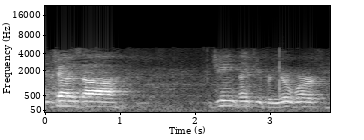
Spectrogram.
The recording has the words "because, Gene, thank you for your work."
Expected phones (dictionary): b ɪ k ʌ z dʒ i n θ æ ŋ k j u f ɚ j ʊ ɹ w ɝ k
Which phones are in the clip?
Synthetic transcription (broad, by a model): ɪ k ʌ z dʒ i n θ æ ŋ k j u f ɚ j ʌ ɹ w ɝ k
